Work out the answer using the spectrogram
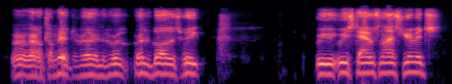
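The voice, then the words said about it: Imitates another person's voice. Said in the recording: “worst Coach O impression I've ever heard.”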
